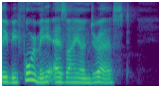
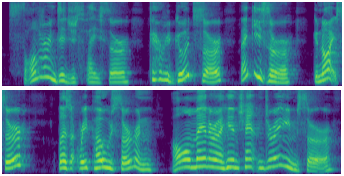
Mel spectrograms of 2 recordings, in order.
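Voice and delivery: higher and louder, bowing and scraping; delighted steward; 5 semitones higher, 6 dB louder than usual. Acted. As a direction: gush thanks at the tip.

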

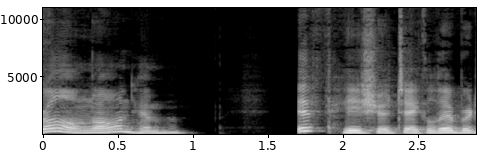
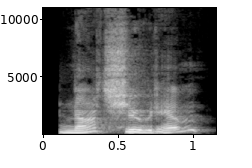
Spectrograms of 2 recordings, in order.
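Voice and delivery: incredulous, slightly louder question; astonished cry; 2 semitones higher, 4 dB louder than usual. A narrator's reading. Randolph questioning the woman, astonished cry. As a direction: cry it out in disbelief. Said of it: "cried Randolph".

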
